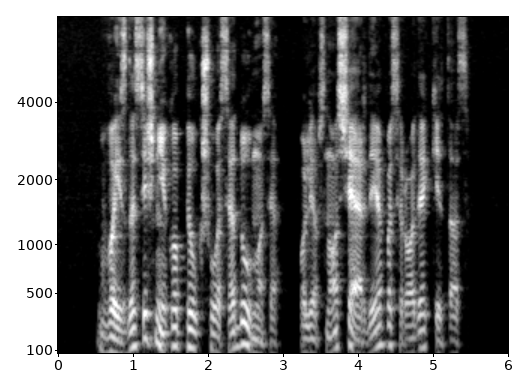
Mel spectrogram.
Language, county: Lithuanian, Šiauliai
